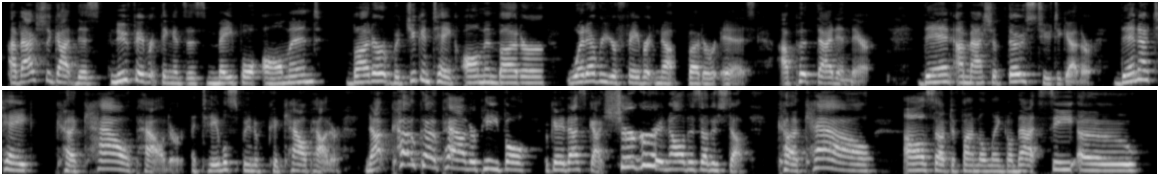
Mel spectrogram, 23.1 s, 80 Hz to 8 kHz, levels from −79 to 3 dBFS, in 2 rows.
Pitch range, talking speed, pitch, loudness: 200-255 Hz, 185 wpm, 220 Hz, -19 LUFS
